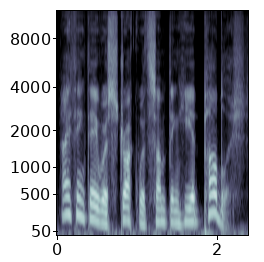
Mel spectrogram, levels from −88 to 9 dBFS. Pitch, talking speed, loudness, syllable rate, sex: 165 Hz, 250 wpm, -16 LUFS, 6.6 syllables/s, female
